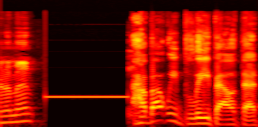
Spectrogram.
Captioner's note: beep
